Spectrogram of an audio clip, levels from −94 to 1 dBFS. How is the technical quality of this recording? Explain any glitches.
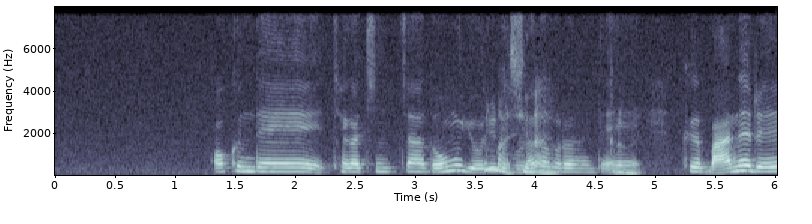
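No glitches or faults heard.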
